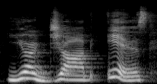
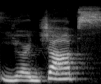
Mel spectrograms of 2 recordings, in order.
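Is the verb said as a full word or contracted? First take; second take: full; contracted. First: The verb is said as a full separate word. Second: The verb is contracted onto the noun.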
